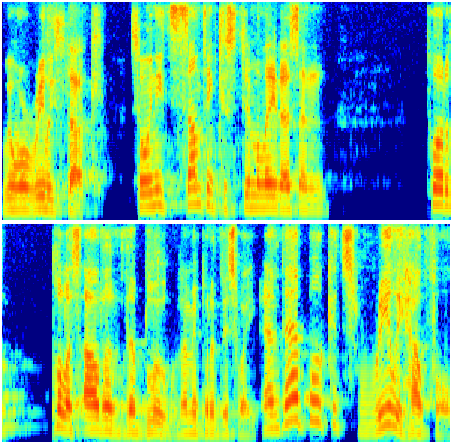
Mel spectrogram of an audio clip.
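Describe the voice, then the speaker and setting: A man with a non-native accent talks at a moderate pace, his pitch high for a man and his intonation lively. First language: not English. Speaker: university student. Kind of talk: class testimonial. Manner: halting.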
